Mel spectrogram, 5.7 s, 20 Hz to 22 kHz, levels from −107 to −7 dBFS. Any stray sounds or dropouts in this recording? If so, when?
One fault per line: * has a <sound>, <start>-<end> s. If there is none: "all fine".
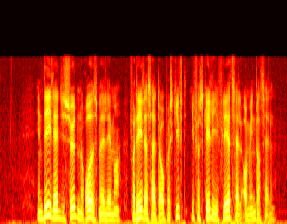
all fine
